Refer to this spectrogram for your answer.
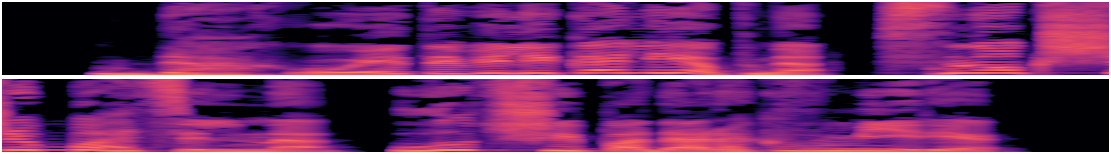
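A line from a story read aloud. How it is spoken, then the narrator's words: Excited shouting. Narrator (Russian): завопила я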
